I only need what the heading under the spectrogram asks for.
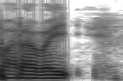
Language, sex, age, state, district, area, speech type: Tamil, female, 18-30, Tamil Nadu, Dharmapuri, rural, read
